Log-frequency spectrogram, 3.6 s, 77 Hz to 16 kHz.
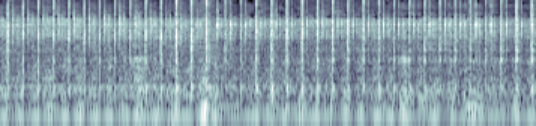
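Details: Shockwave therapy device on a patient's elbow for tennis elbow, a second treatment after one treatment relieved pain, firing rapid, sharp mechanical clicks at roughly 146 pulses a minute.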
